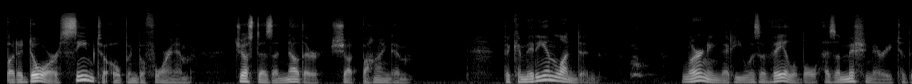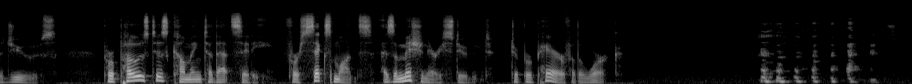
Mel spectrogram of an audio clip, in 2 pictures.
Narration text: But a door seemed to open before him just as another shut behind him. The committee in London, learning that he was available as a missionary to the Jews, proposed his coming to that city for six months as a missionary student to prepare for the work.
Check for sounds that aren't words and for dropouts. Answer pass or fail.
fail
